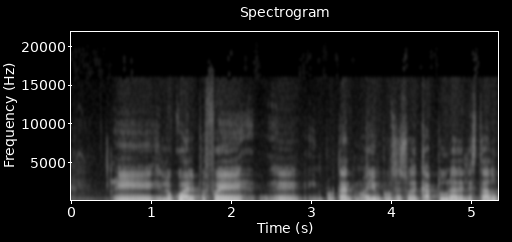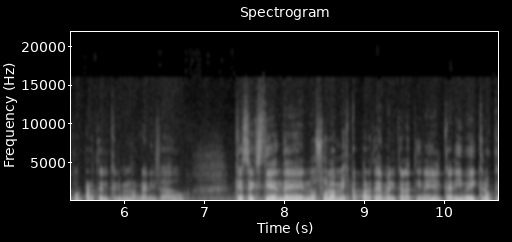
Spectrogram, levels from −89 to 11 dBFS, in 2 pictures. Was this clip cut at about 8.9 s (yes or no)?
yes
